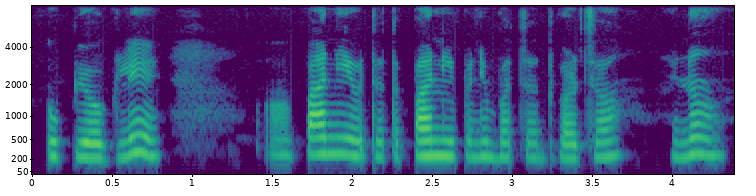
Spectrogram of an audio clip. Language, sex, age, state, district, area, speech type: Nepali, female, 18-30, West Bengal, Kalimpong, rural, spontaneous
